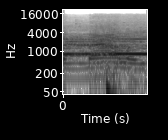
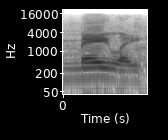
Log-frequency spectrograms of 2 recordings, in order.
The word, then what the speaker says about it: Maley: We've been saying Malley, but it's actually Maley.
